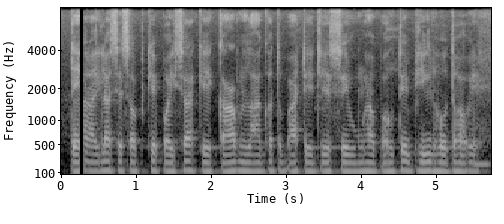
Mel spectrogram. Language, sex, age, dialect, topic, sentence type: Bhojpuri, male, 18-24, Northern, banking, statement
